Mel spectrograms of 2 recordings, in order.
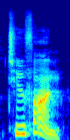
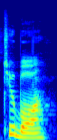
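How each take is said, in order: First: The second syllable is pronounced 'fan'. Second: The second syllable is pronounced 'bo'. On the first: The speaker calls it wrong. "not Tu Fan" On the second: The speaker calls it right. "Tibet is Tu Bo"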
